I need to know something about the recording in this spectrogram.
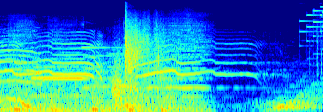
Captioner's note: all screaming; dreamy harp; worm chomps; Max screaming; dreamy harp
